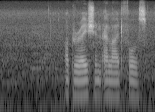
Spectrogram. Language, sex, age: English, male, 19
